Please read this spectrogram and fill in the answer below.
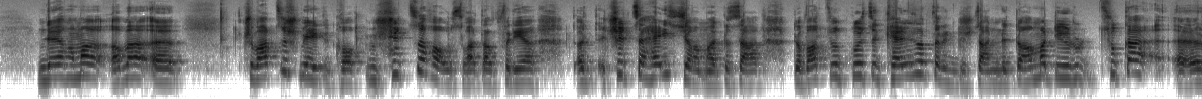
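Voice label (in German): schwarzschmeer aus zuckerrueben, O-Ton Hunsrück; Mörsdorf; Schwarzschmeer aus Zuckerrüben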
